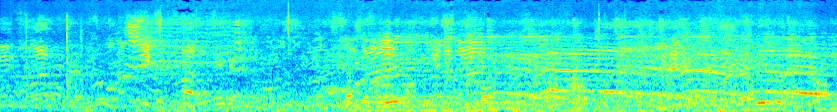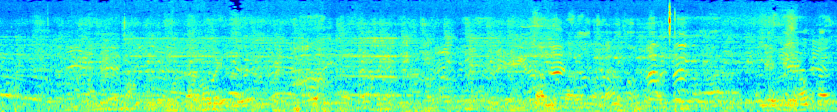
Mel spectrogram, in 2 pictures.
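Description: Players call out to one another across the pitch.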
